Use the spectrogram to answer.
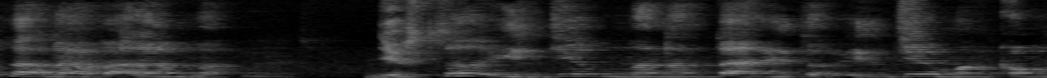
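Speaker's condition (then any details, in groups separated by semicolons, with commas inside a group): Cerebral palsy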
